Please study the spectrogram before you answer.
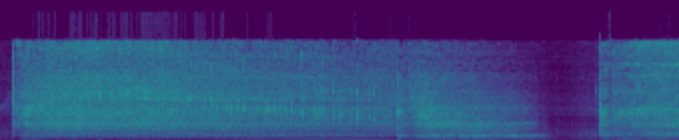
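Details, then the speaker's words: Heavily used angle grinder after replacing worn carbon brushes spins up to a smooth, even high whir; earlier droning noise and power loss gone, normal running. "เปิบนี่นะครับเสียงบอดๆเมื่อกี้หมดไปแล้วนะครับแค่นี้นะครับหินเกียร์ของเราก็จะกลับมาใช้งานได้แบบปกติแล้วนะครับ"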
